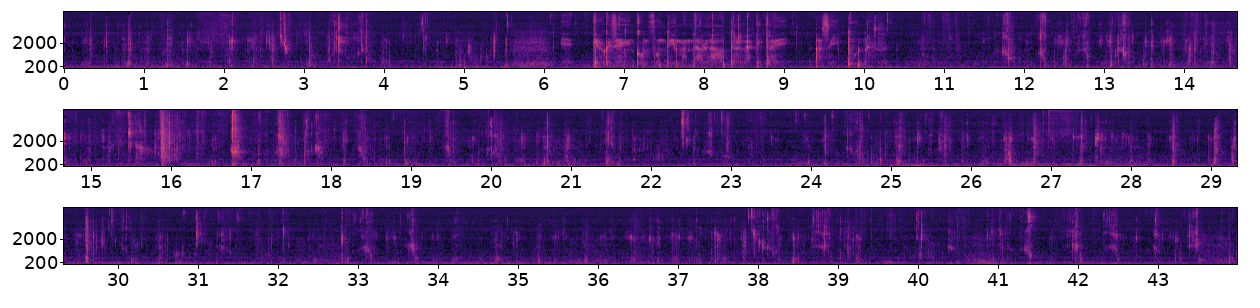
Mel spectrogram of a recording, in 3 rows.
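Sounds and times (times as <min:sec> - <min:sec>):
biting crunching and chewing: 0:00.0 - 0:06.2, 0:09.8 - 0:43.9.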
